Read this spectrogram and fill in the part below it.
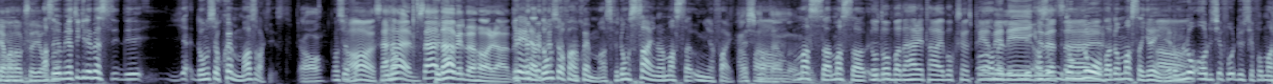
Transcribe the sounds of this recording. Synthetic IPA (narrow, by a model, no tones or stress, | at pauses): kamanɔksɔjɔalsɔmɛnjɑːt̪ʰʏk̬ːəɖɛmɛst̪d̪ɛ | jɛd̪ɔmskaɧɛmːasfa̰k̚t̪ɪ̥̰skt̪ːd̪ɔmskadɔsfd̪ævɪlvɪɦœːɾa̰ɡɾɛjːəɛɾat̪d̪ɔmskafaːnɧɛmːasfœɖɔmsajnaɾmasːaɵŋːafajt̪əɾmasːamasːaɔd̪ɔmbɑːd̪ɛhæːɾɛt̪ʰajbɔksmɛspʰɾeɛliɡasɔd̪ɔmloːvaɖɔmːasːaɡɾɛjːəd̪ɔmloːʔɔd̪ɵskafoːd̪ɵskafoːma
